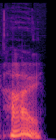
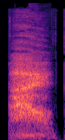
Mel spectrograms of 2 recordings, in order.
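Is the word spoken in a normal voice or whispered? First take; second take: normal; whispered. First: It is spoken in a normal conversational voice. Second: It is spoken in a whisper. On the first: "when you talk at a conversation level like this" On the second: "When you whisper like this"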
